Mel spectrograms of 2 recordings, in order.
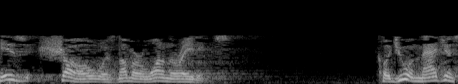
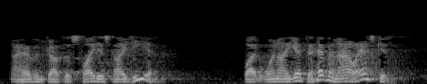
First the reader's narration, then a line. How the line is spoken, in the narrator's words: Bishop Sheen answered him calmly and said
